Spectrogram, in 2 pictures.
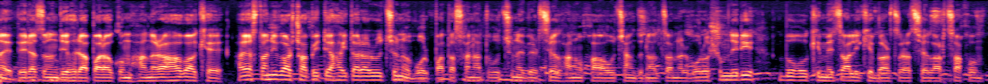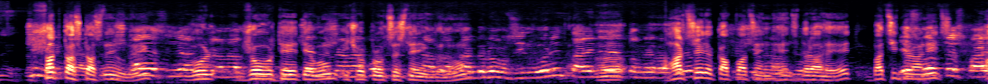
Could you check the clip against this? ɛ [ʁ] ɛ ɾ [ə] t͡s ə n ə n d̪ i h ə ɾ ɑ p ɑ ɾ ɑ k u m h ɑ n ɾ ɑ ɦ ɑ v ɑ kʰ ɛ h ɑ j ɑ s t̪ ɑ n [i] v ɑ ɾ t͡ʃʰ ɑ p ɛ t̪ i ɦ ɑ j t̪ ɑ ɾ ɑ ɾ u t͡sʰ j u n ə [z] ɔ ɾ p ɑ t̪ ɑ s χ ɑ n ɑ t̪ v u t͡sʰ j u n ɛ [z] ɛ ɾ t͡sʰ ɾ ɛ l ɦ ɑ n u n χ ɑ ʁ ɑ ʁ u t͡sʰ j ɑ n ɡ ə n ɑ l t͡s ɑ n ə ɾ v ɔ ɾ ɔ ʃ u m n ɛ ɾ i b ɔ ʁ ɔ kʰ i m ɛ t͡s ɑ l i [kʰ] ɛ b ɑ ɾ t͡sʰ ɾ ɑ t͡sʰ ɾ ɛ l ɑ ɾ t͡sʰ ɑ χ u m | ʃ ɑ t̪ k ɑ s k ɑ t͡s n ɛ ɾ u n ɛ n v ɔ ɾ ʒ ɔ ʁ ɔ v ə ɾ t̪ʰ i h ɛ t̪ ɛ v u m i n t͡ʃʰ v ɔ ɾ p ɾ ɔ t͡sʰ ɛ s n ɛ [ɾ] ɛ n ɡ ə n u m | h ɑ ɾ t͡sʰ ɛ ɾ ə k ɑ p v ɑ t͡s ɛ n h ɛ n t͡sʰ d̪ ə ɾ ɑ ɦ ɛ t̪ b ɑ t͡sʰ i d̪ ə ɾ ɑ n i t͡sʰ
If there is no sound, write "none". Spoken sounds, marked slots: v, ɑ, i, v, v, kʰ, ɾ

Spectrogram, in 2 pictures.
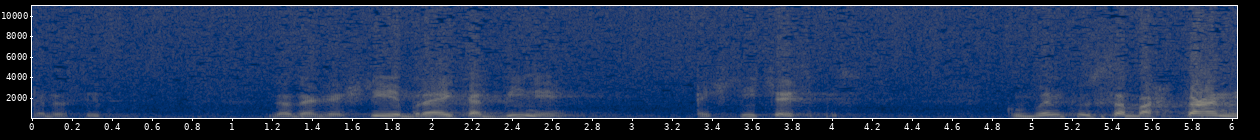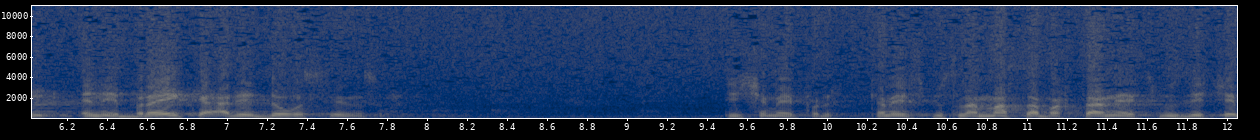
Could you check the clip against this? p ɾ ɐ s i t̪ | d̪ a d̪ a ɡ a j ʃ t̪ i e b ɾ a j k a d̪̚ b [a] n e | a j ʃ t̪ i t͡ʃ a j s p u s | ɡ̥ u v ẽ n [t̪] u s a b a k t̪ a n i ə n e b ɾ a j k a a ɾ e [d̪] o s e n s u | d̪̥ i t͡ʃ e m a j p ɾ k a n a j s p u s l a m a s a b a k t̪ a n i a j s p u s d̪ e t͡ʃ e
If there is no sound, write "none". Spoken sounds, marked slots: i, t̪, d̪

